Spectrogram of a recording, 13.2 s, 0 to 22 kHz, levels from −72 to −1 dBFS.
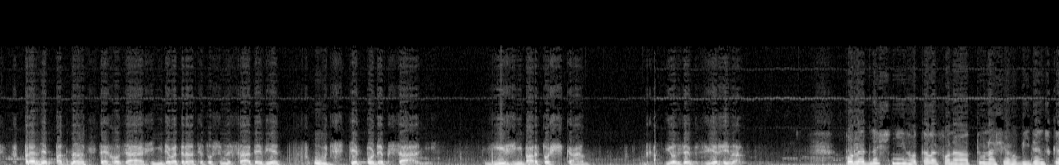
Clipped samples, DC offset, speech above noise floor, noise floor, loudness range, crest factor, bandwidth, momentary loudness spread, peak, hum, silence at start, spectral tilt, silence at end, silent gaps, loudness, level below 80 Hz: under 0.1%; under 0.1%; 21 dB; -34 dBFS; 3 LU; 14 dB; 16 kHz; 15 LU; 0 dBFS; none; 0 s; -7 dB/octave; 0 s; none; -14 LUFS; -44 dBFS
